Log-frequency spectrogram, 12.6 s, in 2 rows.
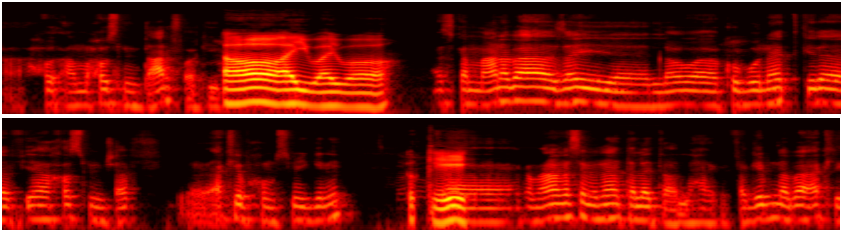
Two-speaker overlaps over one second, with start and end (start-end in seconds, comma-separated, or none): none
